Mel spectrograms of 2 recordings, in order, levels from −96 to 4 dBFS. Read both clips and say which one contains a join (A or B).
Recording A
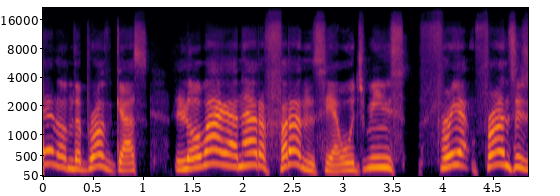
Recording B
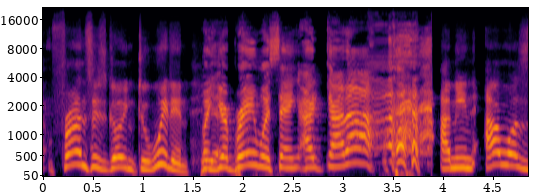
B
